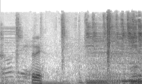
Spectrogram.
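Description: A small group starts to cheer and clap over steady background music as birthday candles are blown out, beginning about a second and a half in and growing louder.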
